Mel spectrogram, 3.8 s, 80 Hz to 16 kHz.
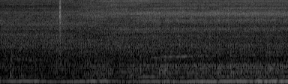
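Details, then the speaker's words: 1975 Mercedes 280SL (R107), D-Jetronic, low-pressure Bosch fuel pump tested on the bench pumping uphill: steady low electric hum with faint whir, pump works normally off the car but not when fitted. "That's still working."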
